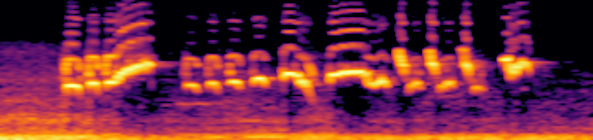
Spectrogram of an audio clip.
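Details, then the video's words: Orange-headed thrush delivering a dense, varied stream of ringing whistles and slurred chirps, phrases changing rapidly for nearly three seconds, over a faint low drone. "suara burung Anis Merah"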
